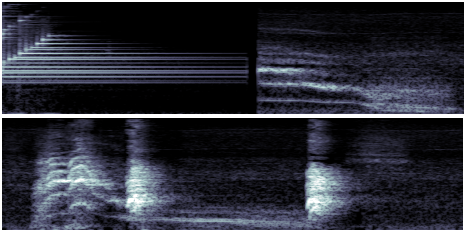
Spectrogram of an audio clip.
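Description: A rising chime glissando rings out and fades. Then a dog yowls and whines in falling, sliding tones, with two short sharp barks in the second half.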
